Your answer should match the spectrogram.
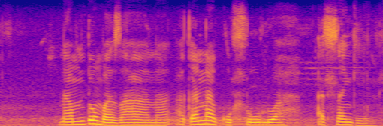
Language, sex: Xhosa, female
